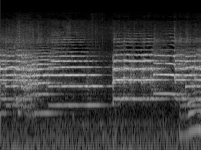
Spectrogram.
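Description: A trumpet being blown in long held notes, with a short break about two seconds in, a new note after it, and another change in pitch near the end.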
